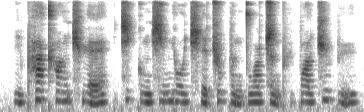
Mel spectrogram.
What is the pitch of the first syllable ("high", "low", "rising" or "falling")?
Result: low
